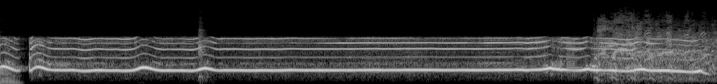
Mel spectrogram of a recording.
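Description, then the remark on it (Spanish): A boy, asked to give a "machine gun" yell, lets out one long, loud, high-pitched yell, held at a nearly steady pitch for about six seconds with slight wavers. It ends in a burst of noisy commotion. “Aviéntate un grito ametralladora, chamaco.”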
